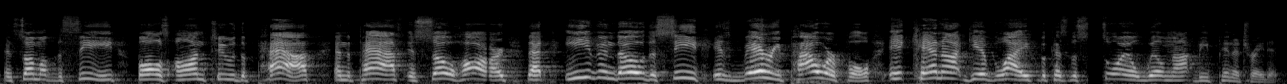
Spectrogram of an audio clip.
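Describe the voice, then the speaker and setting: A pastor from Florida preaching a sermon to a church, his voice climbing loud and high, then falling low and quiet for emphasis. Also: slow, hardly any pauses.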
